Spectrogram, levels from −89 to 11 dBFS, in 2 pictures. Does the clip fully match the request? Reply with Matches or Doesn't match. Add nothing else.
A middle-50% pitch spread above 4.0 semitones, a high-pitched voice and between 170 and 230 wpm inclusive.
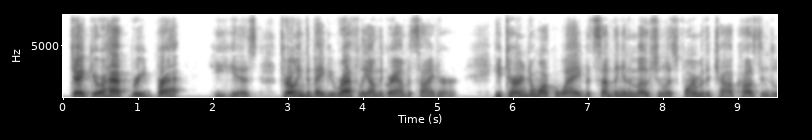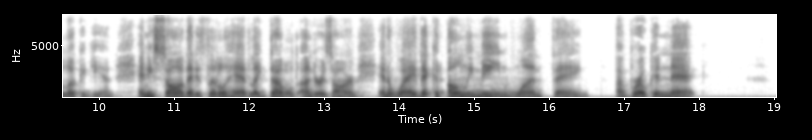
Matches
